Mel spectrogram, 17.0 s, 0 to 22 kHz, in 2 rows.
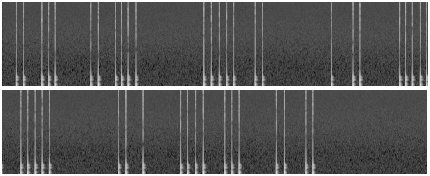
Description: Tap code, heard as knocks on a wall, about 7 knocks a second. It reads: HI W BZ FSG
